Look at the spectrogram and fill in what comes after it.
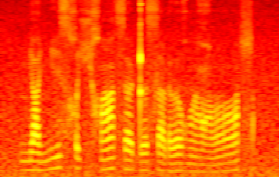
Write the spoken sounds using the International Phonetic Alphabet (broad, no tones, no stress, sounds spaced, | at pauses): ɲ a ɲ i z χ ə ç χ ã s ɜ ɖ ə s a ɽ əː ʁʷ ə̃ː ʕ ɑ̃ː ɬ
